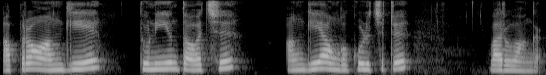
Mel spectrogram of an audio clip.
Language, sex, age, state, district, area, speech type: Tamil, female, 18-30, Tamil Nadu, Coimbatore, rural, spontaneous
